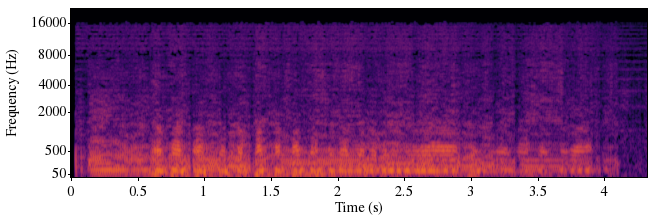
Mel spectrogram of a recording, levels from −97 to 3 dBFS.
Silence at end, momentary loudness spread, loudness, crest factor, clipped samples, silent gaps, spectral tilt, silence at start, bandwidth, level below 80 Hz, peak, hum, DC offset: 0 s; 7 LU; -38 LUFS; 18 dB; under 0.1%; none; -6.5 dB/octave; 0.05 s; 16.5 kHz; -48 dBFS; -20 dBFS; none; under 0.1%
